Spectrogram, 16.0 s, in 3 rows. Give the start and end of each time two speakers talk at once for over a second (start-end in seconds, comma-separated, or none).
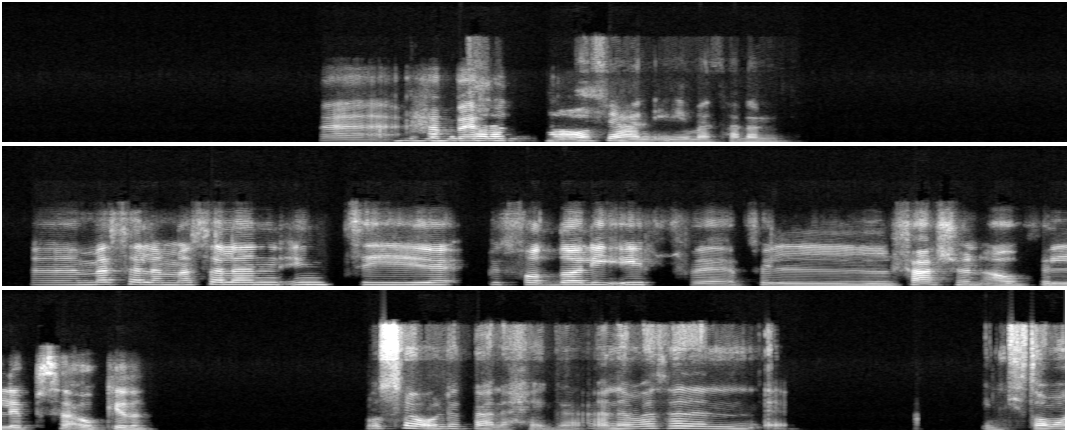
none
